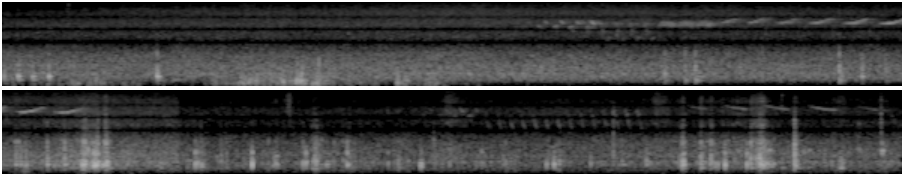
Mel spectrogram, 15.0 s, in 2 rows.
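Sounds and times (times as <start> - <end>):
soft knocks and rustles: 7.0 - 15.0.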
